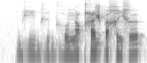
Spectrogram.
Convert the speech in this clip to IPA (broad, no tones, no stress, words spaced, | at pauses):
bʱibʱɨ bʱono qʰiʒpɐ χixɵ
